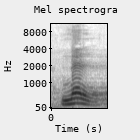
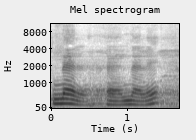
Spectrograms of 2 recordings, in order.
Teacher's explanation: memang ada hamzah wasal, tetapi dikhifakkan, disembunyikan, terus wasal kepada huruf lam, syiddah. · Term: alif lam samsiah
